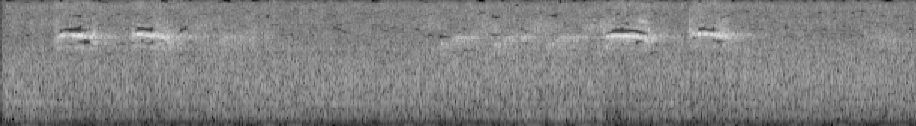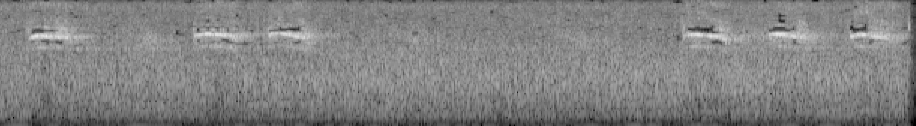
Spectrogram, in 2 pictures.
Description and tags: various birds singing an hour after sunrise. recorded on a digital IC recorder. filtered to clean background noise using Cool Edit.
